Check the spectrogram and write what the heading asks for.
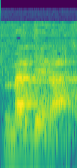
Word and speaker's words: Marguerat: Consiglierei anche un piccolo libretto di Daniel Margherat, che si scrive Marguerat,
